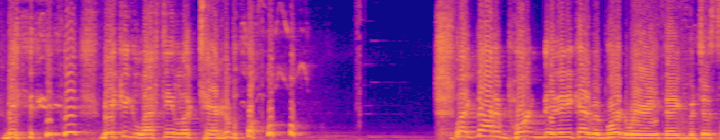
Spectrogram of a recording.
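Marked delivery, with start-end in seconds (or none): 0.2-0.9 high-pitched burst of giggling; high giggle. Real, not acted. Streamer giggling at his friend's slip, high giggle. Cracking up at Lefty. 2.4-3.0 high-pitched burst of giggling; high giggle. Real, not acted. Streamer giggling at his friend's slip, high giggle. Cracking up at Lefty.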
